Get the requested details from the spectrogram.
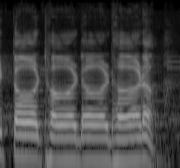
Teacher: मूर्धन्य काय आहे ट ठ ड ढ ण ते मूर्धन्य आहे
